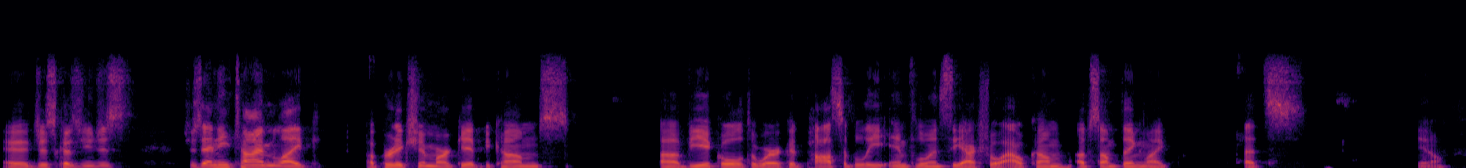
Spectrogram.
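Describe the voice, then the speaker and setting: A man's voice: medium pitch, fairly bright tone, no echo. A man with an ordinary mid-range voice gives careful opinions on a podcast. He stammers a little before making his point. The sound is close and dry. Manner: hesitant, measured opinions. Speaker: podcast co-host. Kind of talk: casual podcast discussion.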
